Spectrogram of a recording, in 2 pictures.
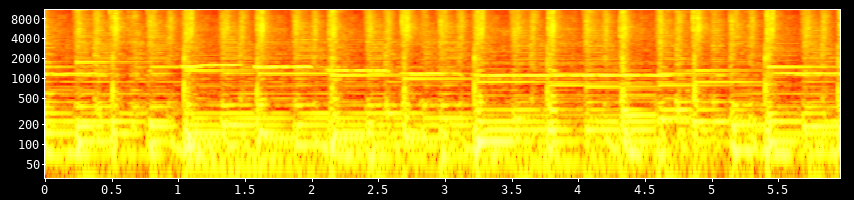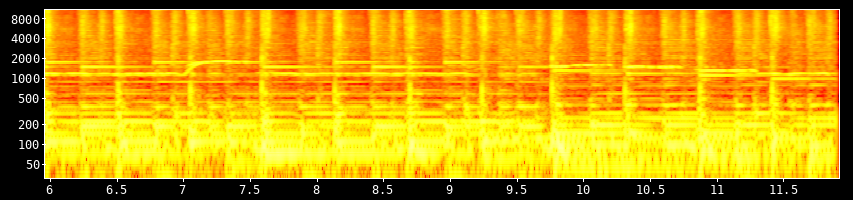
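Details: Upbeat instrumental music with plucked, guitar-like melody notes over steady beating percussion, and no animal sound.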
